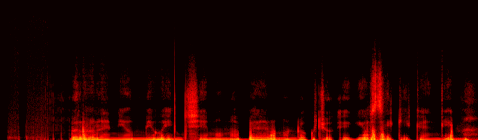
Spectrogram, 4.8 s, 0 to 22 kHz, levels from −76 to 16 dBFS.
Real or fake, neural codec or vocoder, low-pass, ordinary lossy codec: fake; autoencoder, 48 kHz, 32 numbers a frame, DAC-VAE, trained on Japanese speech; 19.8 kHz; none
